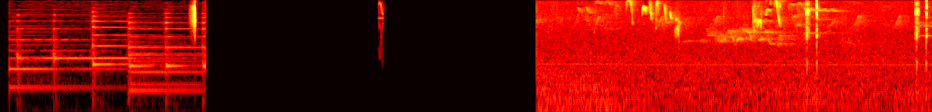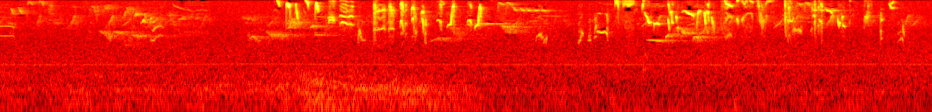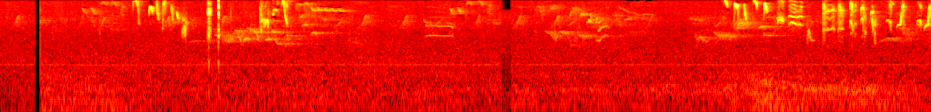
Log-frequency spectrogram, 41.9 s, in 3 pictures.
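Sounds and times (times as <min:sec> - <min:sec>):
low steady rumble: 0:08.1 - 0:41.9
small birds chirping: 0:08.7 - 0:28.4, 0:29.2 - 0:41.9.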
